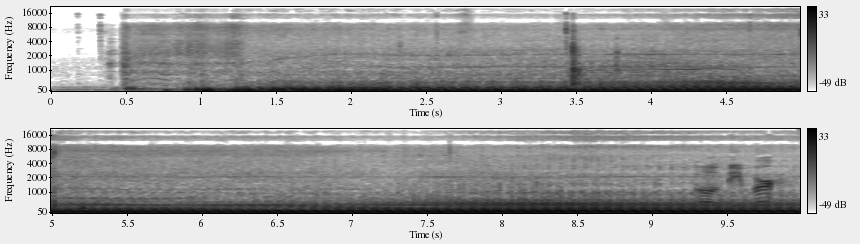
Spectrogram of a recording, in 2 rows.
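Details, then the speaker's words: 2004 Subaru WRX turbo four after Blouch turbo upgrade, new injectors, Walbro fuel pump and fresh tune, first start: catches quickly, steady even idle; normal idle. "We are at operating temperature, not adding much fuel. It's running pretty dang good."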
